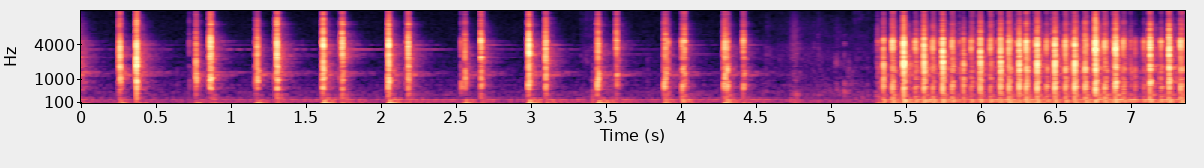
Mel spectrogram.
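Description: A single fingertip presses individual keys on a black tenkeyless Razer Huntsman Tournament Edition keyboard with PBT plastic keycaps and optical switches. Each press gives a crisp, bright, short double click with almost no low end, spaced evenly at first. After about five seconds the keys are tapped rapidly in a dense, continuous clatter.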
